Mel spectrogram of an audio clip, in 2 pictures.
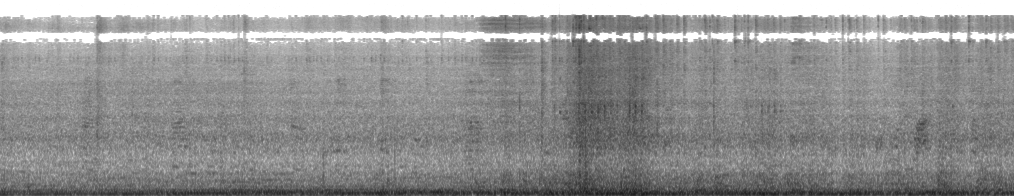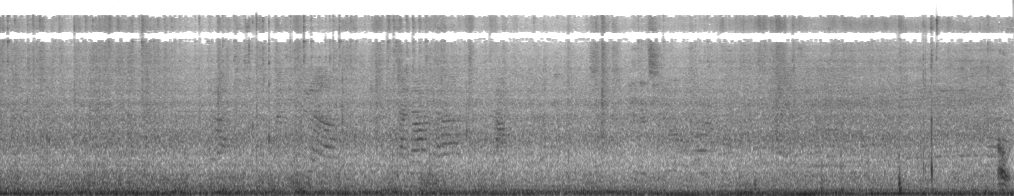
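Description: Double-decker bus running in traffic, heard from on board: a steady low engine and road rumble, swelling into a louder rush about nine seconds in.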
